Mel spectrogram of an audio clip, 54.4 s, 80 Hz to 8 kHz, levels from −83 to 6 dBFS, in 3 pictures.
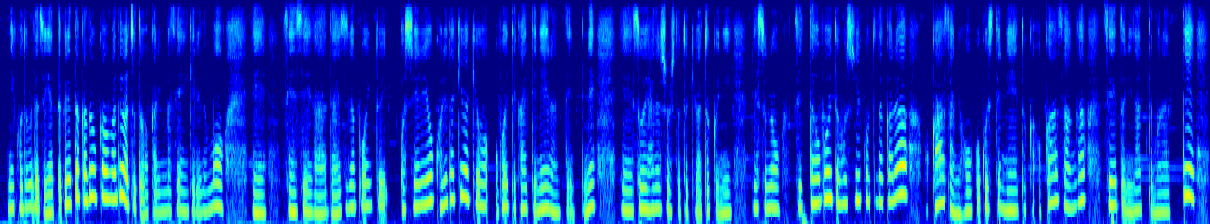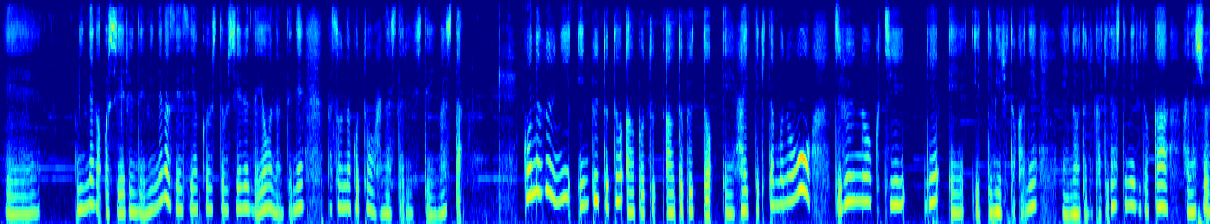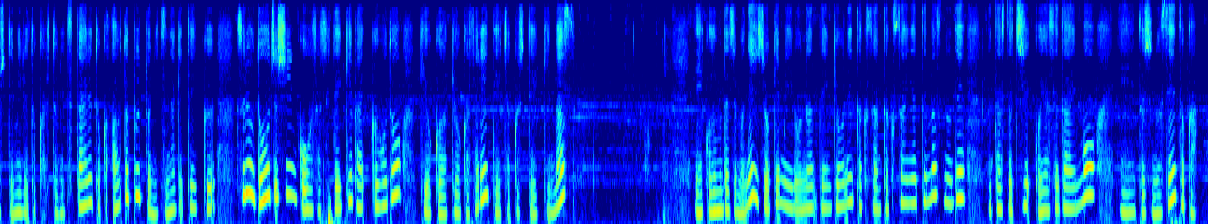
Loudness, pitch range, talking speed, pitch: -36 LUFS, 200-290 Hz, 370 characters per minute, 235 Hz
